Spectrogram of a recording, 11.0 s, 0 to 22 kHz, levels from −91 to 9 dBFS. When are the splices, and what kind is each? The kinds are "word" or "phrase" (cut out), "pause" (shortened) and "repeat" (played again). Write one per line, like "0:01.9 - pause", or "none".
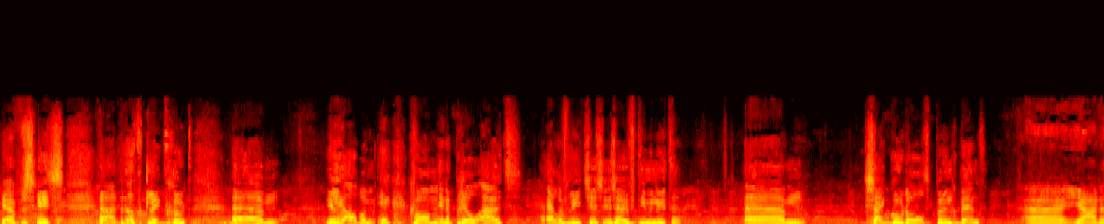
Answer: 0:01.2 - word
0:04.4 - word
0:05.4 - word
0:08.8 - word

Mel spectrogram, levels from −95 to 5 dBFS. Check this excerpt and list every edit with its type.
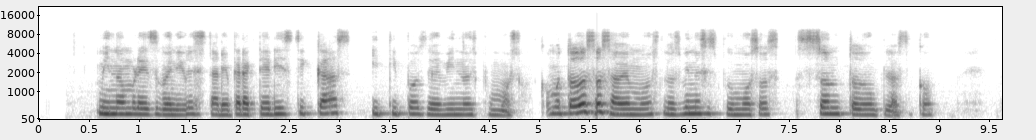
0:01.5 - phrase
0:01.9 - phrase
0:03.2 - word
0:04.9 - pause

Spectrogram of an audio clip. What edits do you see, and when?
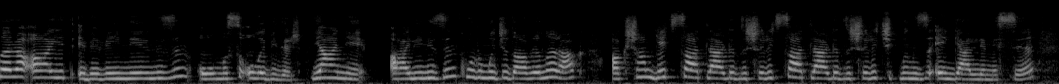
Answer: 0:03.1 - pause
0:04.6 - word
0:07.7 - repeat

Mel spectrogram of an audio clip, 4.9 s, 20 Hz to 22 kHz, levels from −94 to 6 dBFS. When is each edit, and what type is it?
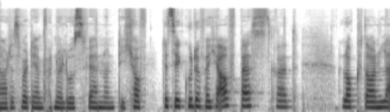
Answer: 0:01.8 - word
0:03.4 - word

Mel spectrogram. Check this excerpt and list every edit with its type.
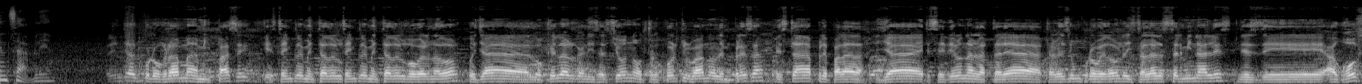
0:03.4 - repeat

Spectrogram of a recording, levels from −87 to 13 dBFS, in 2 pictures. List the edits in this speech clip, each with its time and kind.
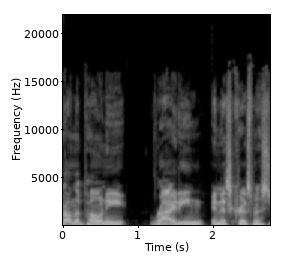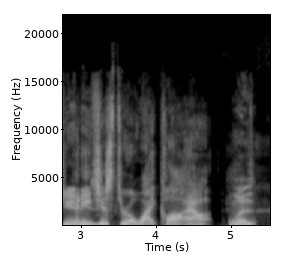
none

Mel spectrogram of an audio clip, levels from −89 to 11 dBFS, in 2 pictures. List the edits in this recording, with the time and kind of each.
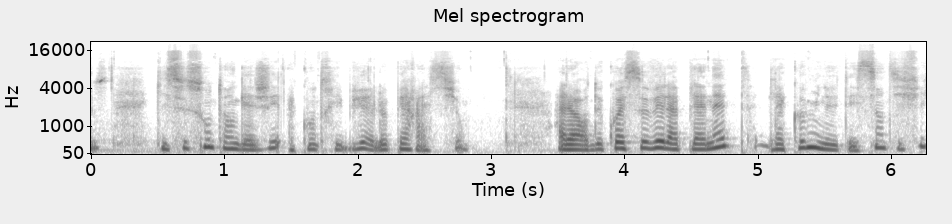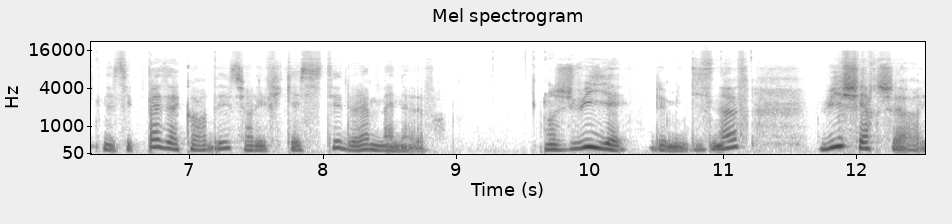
none

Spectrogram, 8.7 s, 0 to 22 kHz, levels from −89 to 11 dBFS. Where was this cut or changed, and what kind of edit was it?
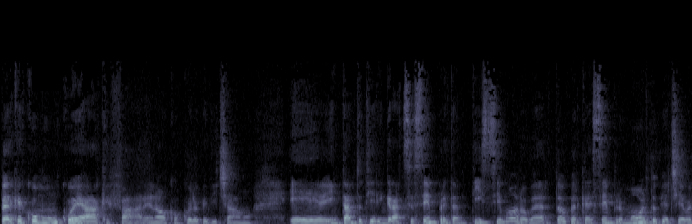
none

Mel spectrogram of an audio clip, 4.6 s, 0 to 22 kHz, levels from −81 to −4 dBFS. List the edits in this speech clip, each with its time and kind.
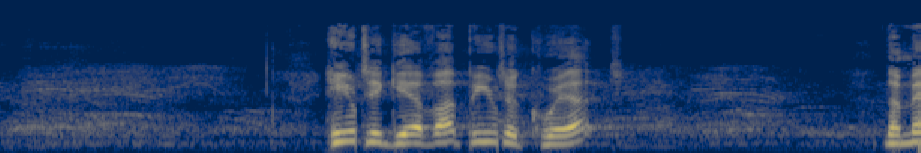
0:01.8 - word
0:02.5 - word

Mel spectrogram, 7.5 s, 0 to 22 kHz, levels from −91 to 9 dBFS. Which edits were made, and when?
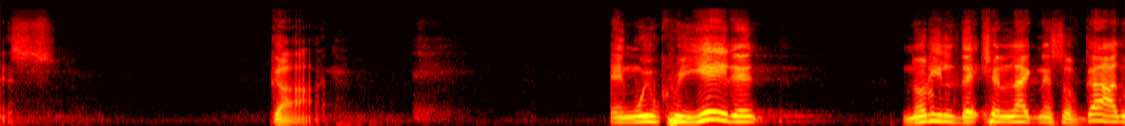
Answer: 0:01.8 - word
0:04.4 - word
0:06.2 - word
0:06.5 - word

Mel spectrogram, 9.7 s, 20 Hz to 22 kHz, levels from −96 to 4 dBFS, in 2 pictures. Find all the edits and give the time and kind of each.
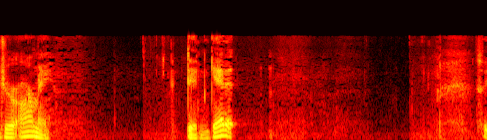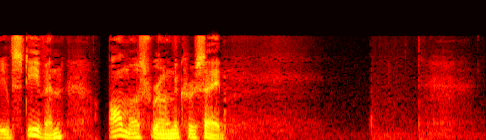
0:05.0 - word

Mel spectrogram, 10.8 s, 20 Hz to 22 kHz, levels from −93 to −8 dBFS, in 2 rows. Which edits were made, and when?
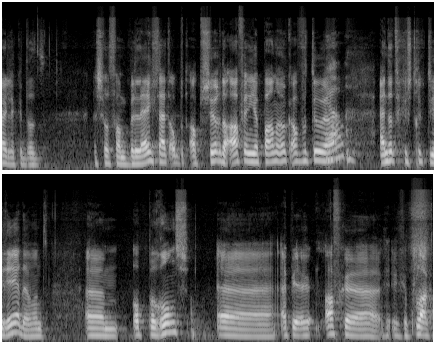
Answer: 0:06.9 - pause

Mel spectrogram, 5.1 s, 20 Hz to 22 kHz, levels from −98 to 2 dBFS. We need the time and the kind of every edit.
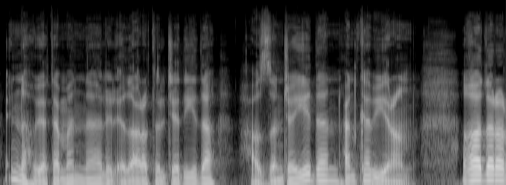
0:03.4 - word

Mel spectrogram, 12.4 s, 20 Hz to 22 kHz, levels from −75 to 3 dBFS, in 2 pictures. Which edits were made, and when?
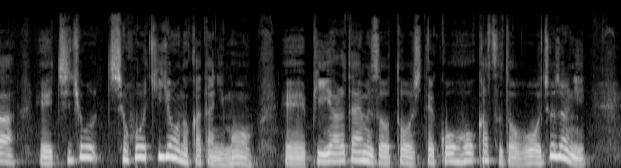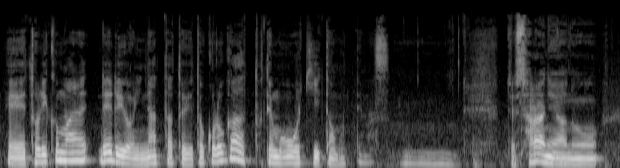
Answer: none

